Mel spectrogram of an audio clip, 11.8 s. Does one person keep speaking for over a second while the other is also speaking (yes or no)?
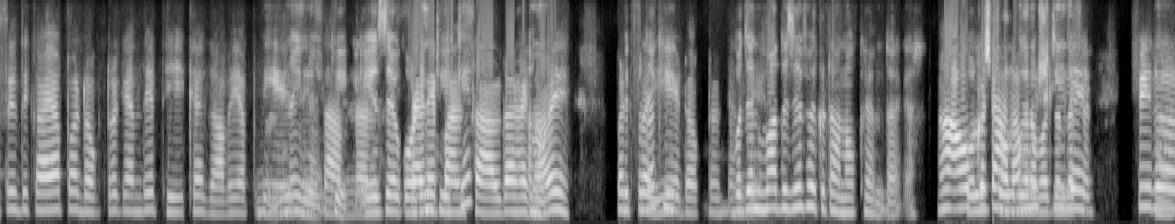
yes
